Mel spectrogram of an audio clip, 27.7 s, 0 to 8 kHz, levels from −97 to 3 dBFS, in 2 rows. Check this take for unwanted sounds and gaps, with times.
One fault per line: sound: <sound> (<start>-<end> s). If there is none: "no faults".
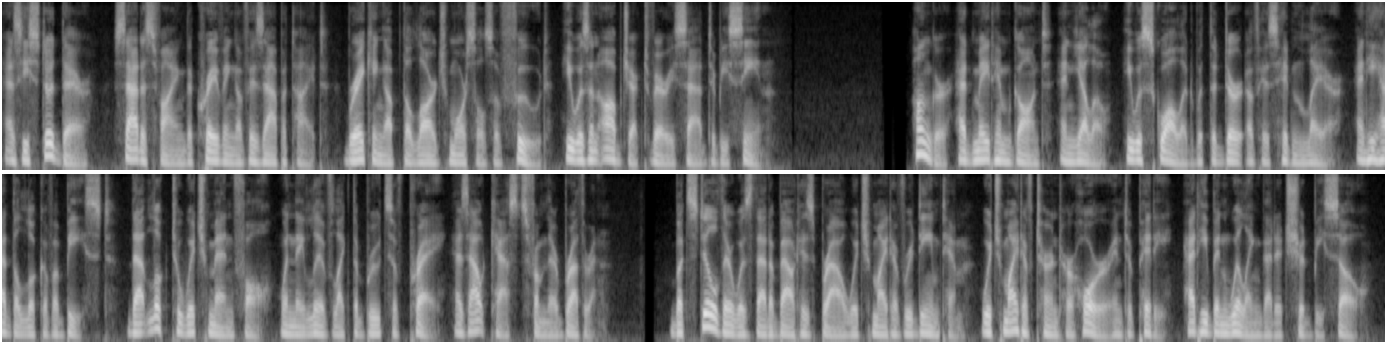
no faults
